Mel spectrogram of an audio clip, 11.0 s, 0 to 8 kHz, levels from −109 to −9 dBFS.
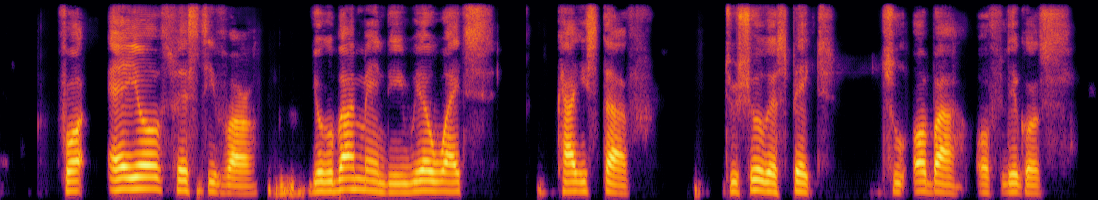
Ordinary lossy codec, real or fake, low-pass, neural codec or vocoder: none; fake; 7.2 kHz; codec, 16 kHz, 2 kbps, X-Codec, WavLM features, trained on Multilingual LibriSpeech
